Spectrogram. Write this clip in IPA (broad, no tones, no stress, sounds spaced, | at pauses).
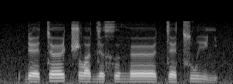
ɗ ɛ t œː t͡ʃ lˠ ə d ə x ʊ ɦ œː t ɛ t͡s w i lʲ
